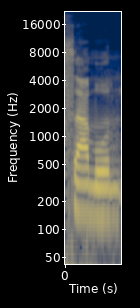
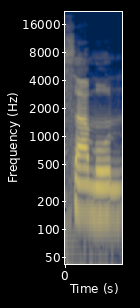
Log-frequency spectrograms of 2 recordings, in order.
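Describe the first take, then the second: No difference in how they are said.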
